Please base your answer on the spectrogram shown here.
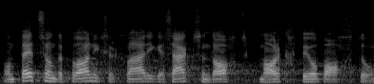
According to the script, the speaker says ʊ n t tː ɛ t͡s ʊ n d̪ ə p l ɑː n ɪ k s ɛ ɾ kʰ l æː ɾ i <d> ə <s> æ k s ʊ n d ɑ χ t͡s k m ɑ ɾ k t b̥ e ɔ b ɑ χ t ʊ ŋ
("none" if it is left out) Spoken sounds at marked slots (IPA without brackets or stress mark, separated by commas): ɡ, s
